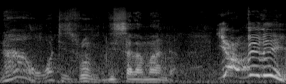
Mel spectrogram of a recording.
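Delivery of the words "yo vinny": high-pitched shouting. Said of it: "why are you shouting?".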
